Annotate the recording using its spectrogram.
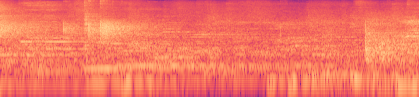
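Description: Background music and indistinct voices filling a billiard hall, with a few sharp taps about a second in and near the end.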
